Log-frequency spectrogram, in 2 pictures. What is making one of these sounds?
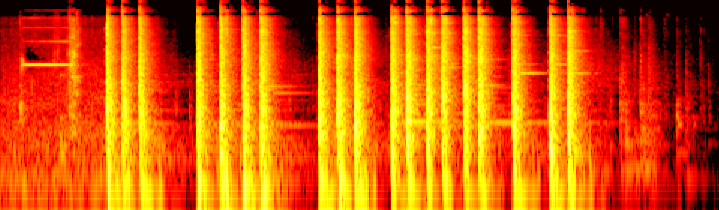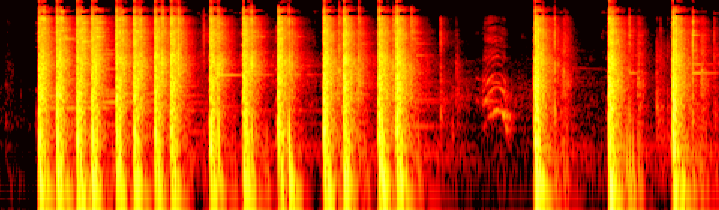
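A handgun fires rapid shots that echo sharply.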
